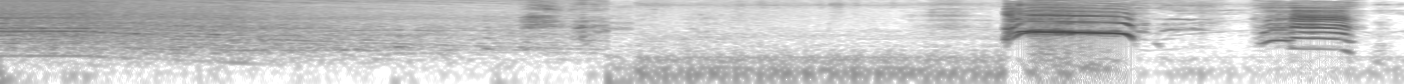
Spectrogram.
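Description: Corded electric leaf blower running with a steady whine that falls in pitch as it winds down and fades over the first few seconds. Then, after a quieter stretch, two short, loud, high-pitched squeals, each dropping in pitch; the second is shorter and quieter.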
